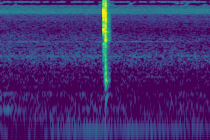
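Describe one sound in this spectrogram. A sharp menu click sounds once.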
